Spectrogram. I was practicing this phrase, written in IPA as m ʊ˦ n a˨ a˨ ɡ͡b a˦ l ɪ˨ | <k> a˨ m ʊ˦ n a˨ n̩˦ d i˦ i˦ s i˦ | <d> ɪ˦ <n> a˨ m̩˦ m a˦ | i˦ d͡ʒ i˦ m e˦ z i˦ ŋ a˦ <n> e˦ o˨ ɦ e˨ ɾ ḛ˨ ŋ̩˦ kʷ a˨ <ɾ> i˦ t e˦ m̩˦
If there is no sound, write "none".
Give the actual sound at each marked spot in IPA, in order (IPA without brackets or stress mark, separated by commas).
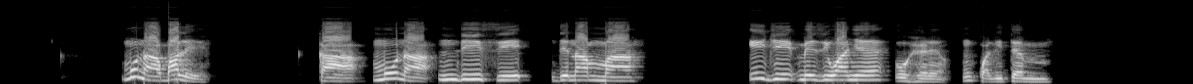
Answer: k, d, n, ɲ, l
